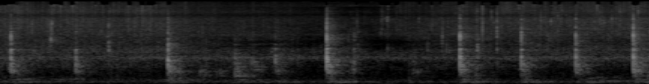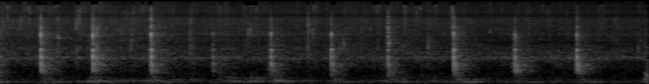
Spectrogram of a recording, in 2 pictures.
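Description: Sfenj beignets fry in hot oil while oil is spooned over them, a steady crackling sizzle broken by repeated sharp clicks and splashes at an irregular rhythm, close and moderately quiet.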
